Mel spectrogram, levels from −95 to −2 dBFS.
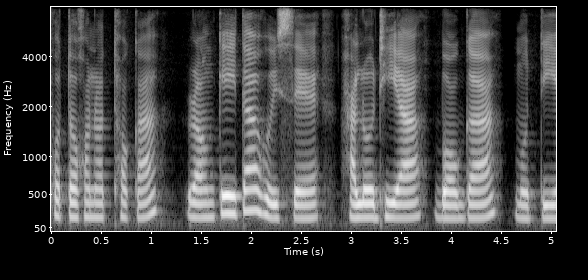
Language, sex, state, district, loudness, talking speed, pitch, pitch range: Assamese, female, Assam, Kamrup Metropolitan, -16 LUFS, 85 wpm, 185 Hz, 180-200 Hz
